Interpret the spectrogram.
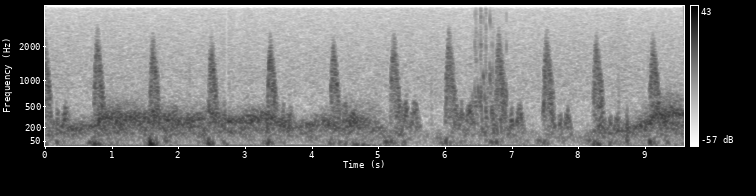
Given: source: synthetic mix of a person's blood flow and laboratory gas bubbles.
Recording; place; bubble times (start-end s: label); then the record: Doppler ultrasound of blood flow; subclavian vein
6.38-6.96 s: bubbles
From the record:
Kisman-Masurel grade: 211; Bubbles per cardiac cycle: several, 3 to 8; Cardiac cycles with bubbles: 1 to 10%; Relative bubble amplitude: barely perceptible (0.100 to 0.250); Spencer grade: 1 (occasional bubble signal discernible with the cardiac motion signal, with majority of cardiac periods free of bubbles); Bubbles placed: anywhere in the cardiac cycle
